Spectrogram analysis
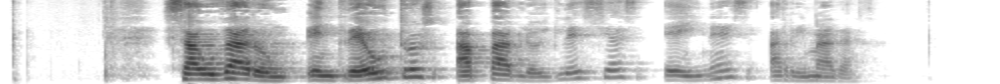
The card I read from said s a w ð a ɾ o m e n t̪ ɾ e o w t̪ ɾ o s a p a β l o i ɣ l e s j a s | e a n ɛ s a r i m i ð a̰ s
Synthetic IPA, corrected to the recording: s a w ð a ɾ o ŋ e n t̪ ɾ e o w t̪ ɾ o s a p a β l o i ɣ l e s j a s | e i n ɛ s a r i m a ð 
